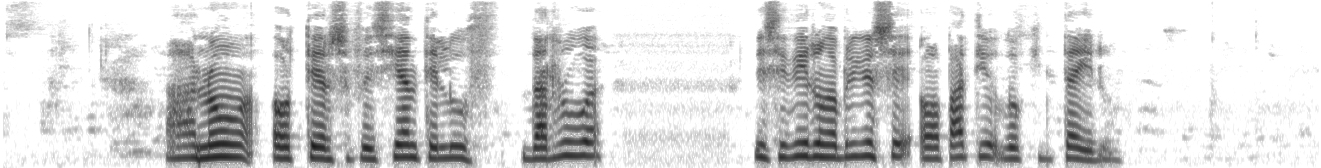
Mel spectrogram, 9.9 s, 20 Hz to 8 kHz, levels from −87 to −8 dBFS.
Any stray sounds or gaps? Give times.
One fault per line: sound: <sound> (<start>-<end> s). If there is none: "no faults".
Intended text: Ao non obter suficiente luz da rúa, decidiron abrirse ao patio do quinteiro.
no faults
